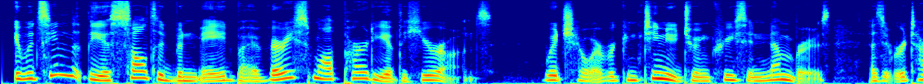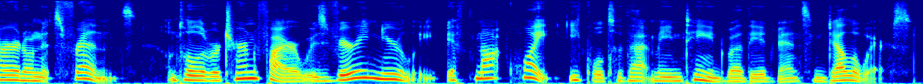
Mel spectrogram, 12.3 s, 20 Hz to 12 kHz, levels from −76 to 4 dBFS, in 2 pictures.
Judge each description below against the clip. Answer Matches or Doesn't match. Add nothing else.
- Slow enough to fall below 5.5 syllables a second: Doesn't match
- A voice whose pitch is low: Doesn't match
